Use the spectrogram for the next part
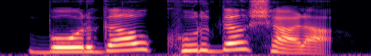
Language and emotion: Marathi, neutral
